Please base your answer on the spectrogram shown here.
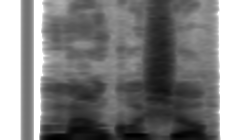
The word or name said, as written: manko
